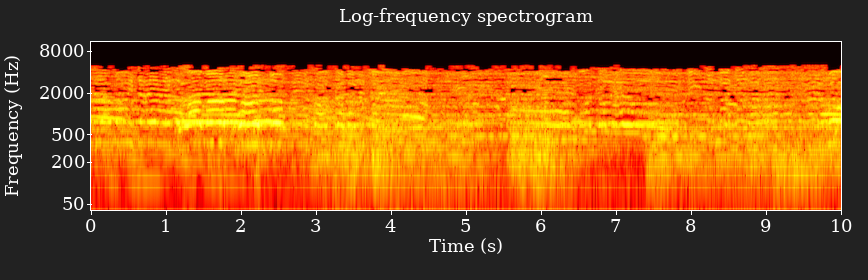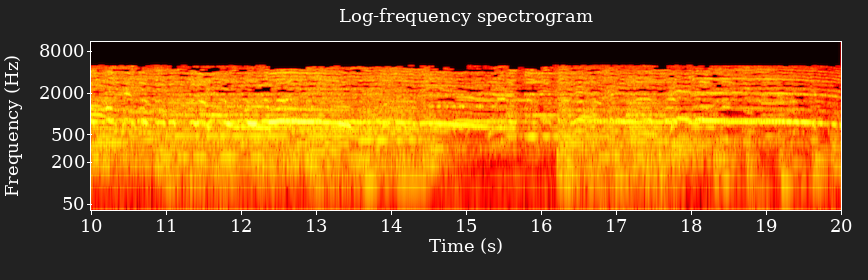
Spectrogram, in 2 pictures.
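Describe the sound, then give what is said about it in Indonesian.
A crowd of townspeople in the city of Kediri cheers a departing procession of Majapahit soldiers and villagers, with sustained shouting, whooping and bellowing that stays loud and steady throughout. “Di sepanjang perjalanan, mereka mendapat sambutan hangat dari warga kota Kediri.”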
